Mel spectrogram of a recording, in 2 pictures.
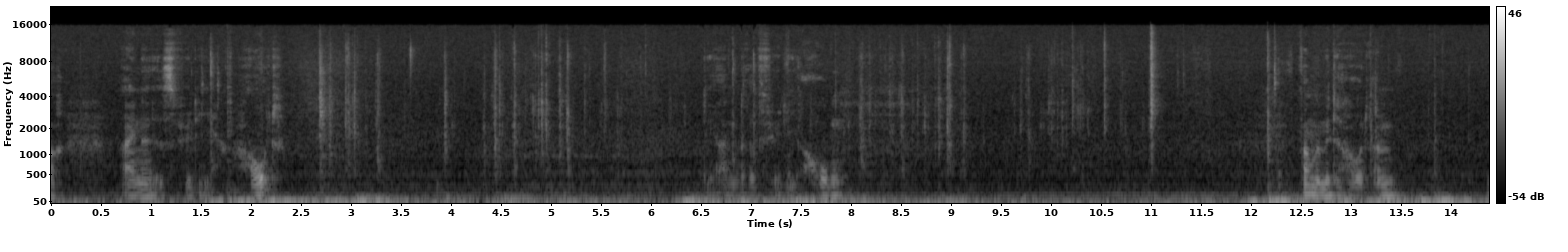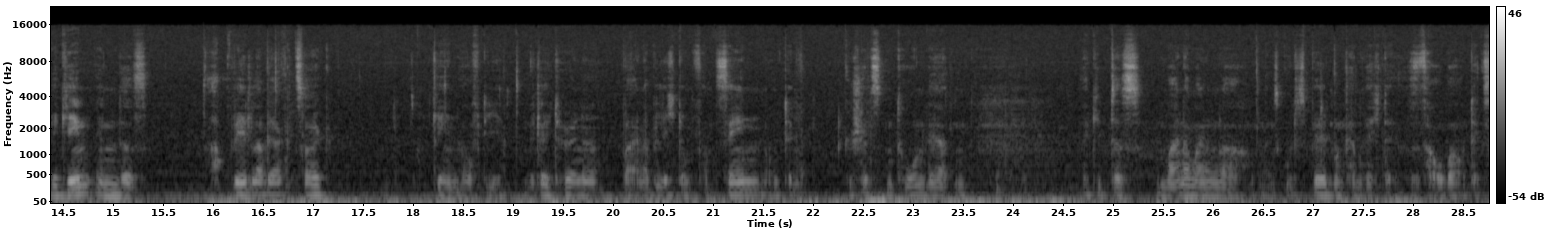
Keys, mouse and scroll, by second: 26.4 right click.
